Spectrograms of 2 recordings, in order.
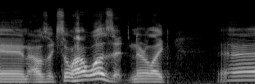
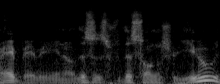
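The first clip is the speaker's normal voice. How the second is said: deep, very low, hushed, smooth DJ murmur; 11 semitones lower, 16 dB quieter than usual. A friend asks for some quiet storm radio talk, and the speaker obliges: quiet storm DJ voice. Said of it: "Do do some quiet storm shit for me".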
